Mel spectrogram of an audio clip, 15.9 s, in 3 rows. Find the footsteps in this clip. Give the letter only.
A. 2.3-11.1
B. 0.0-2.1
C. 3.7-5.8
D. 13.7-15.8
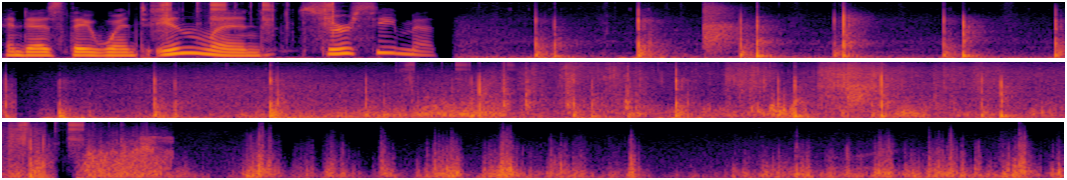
A.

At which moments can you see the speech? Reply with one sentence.
You can hear the speech from 0.0 to 2.1 s.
